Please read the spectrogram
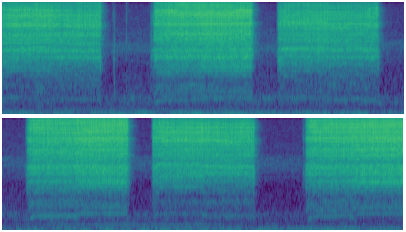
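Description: Small DC gear motor driving the robot's right wheel, whining in runs of about two seconds with short stops between them, stepping in pitch within each run as the test code changes its speed and direction. Only one wheel is turning: the left motor is silent, which is put down to a probably disconnected wire.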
